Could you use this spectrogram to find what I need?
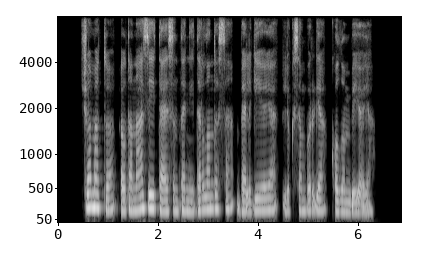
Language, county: Lithuanian, Vilnius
